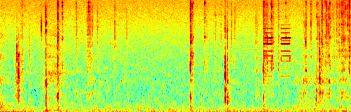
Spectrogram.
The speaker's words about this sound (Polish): Słyszeliśmy sygnał, na monitorze na chwilę ukazuje się napis wyłączony, on stopniowo zblednie i zniknie. Niestety nie ma możliwości wyłączenia e, sygnału dźwiękowego ani jego ściszenia.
